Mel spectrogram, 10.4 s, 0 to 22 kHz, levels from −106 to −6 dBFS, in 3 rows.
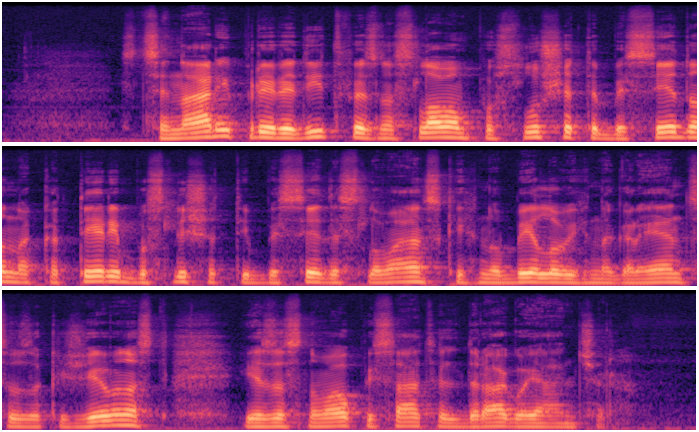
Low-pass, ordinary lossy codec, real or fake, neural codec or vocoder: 19.8 kHz; none; real; none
